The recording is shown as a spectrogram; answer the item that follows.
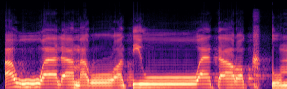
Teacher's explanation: Bunyi kasr tanwin masukkan pada huruf wau. Bibir mencucu dengungkan dua harakat. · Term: idgham bighunah, idgham bi gunnah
